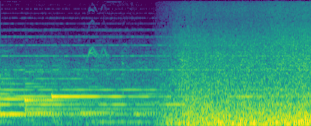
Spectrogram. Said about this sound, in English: Penguins swimming back to land, riding the monster waves.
